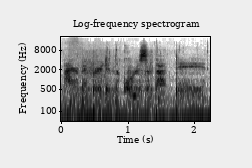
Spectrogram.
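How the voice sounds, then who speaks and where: A woman reading aloud in a soft, intimate, breathy whisper, close to the microphone in an ASMR style. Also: moderate pace. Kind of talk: whispered ASMR audiobook reading with casual asides.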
